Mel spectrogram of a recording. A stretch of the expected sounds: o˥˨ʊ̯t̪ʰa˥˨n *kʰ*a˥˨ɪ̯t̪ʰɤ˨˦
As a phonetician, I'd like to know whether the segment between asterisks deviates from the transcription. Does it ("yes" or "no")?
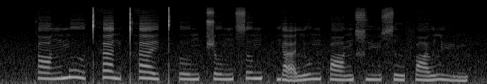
no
